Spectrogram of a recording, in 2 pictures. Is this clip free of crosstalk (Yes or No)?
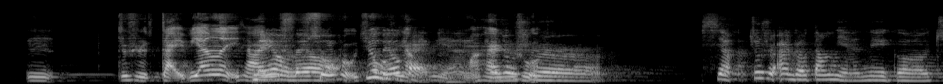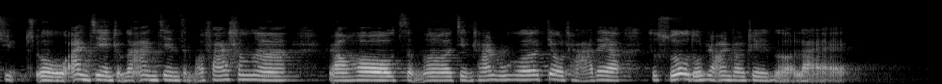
No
